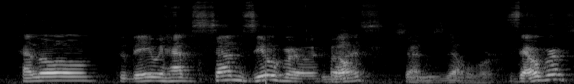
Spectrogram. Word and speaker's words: Zelver: Zelver, the same pronounced in Poland, Zelver, Zelver?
